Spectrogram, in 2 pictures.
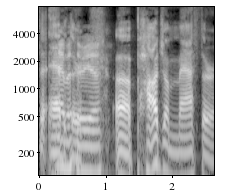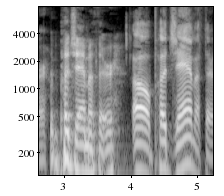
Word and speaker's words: Abathur: Is that how you pronounce it? Abathur, yeah.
